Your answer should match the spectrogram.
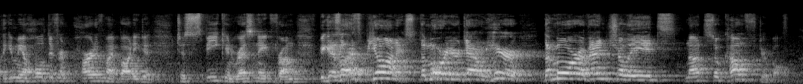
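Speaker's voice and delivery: ordinary talk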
